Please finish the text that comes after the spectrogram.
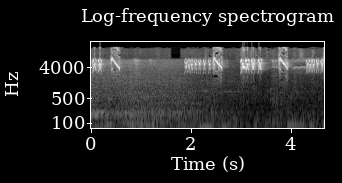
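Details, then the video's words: Wild Bali white-eye used as a lure sound: high, thin chirps in rapid rattling bursts, mixed with sharp down-slurred whistles, the bursts separated by short pauses over a low background rumble. "suara pikat dan pancingan bunyi burung pleci bali liar"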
